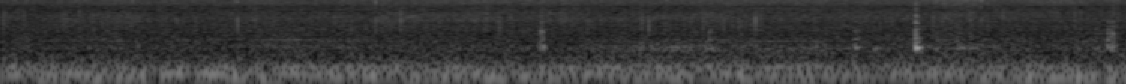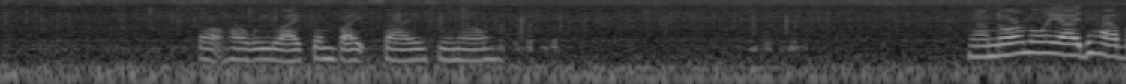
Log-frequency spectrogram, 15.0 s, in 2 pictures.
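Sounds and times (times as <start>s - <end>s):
food sizzling in a skillet: 0.0s - 15.0s
metal spatula scraping and tapping: 3.5s - 6.7s, 7.3s - 7.6s, 10.8s - 11.3s, 12.4s - 13.0s.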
